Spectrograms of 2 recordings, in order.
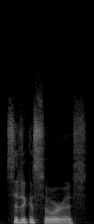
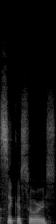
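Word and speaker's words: Psittacosaurus: Here, let me Siticosaurus, not Sycosaurus.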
